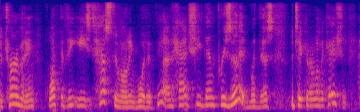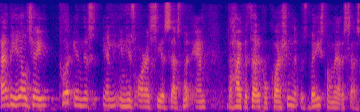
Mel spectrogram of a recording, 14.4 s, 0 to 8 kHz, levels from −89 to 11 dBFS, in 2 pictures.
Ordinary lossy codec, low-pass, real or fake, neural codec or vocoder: AAC, 32 kbps; 7.2 kHz; fake; codec, 44.1 kHz, 2.6 kbps, DAC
